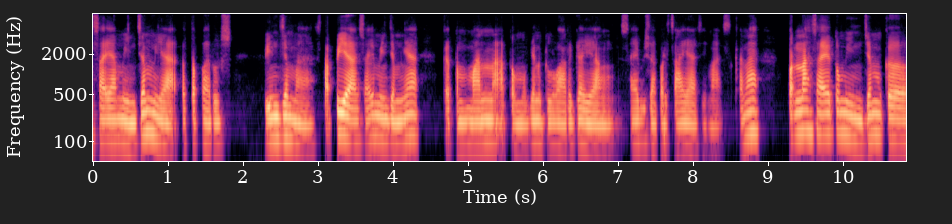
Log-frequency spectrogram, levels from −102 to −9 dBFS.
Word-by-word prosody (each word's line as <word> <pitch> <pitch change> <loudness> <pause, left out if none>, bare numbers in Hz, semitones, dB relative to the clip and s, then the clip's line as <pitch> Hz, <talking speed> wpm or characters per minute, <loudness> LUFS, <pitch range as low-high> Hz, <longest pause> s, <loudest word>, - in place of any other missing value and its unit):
saya 105 -1 +2
minjam 110 +7 +1
ya, 100 -6 +2
tetep 105 0 -3
harus 95 -2 -3 0.4
pinjam 115 +1 +2
Mas, 95 0 -4
tapi 135 +2 +4
ya 105 -4 +7
saya 105 +3 -4
minjamnya 110 +1 0 0.4
ke - - -2
teman 100 +1 +1
atau 95 - -1
mungkin 95 +2 -2
keluarga 95 +1 -2
yang 90 -2 -1
saya 100 0 -7
bisa 100 -2 -5
percaya 95 0 -2
sih 90 - -21
Mas, 85 0 -12
karena 140 +2 0 0.4
pernah 145 +1 +5
saya 130 -2 +3
itu 135 +1 -2
minjam 125 0 -1
ke, 115 -1 +2
105 Hz, 155 wpm, -24 LUFS, 95-120 Hz, 0.4 s, ya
